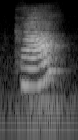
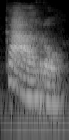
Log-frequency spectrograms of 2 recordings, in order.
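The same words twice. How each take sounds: First: "carro" split into ca-rro, RR breathed like h; two separated syllables of "carro", throaty strong R; strong double R. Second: "caro" in a lower pitch with a flicked R; low, clear "caro" with a tongue-tip R; weak tapped R. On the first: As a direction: punch out "carro" higher, with an h-like RR. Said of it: "Com a pronúncia forte". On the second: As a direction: tap the single R lightly in "caro". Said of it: "com a pronúncia fraca". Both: Shown as a demonstration.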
